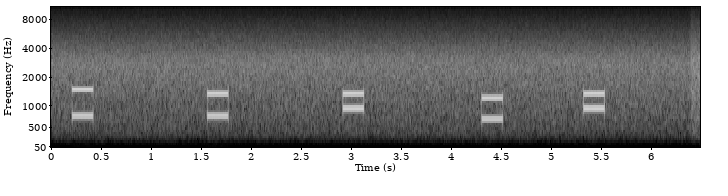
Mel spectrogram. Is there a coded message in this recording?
Yes: DTMF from 0.2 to 5.5 s, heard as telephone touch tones, dialled by hand, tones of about 210 ms, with radio hiss and a squelch burst at the end. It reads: 6 5 0 1 0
